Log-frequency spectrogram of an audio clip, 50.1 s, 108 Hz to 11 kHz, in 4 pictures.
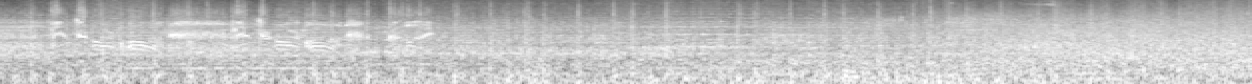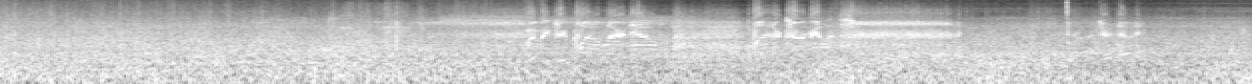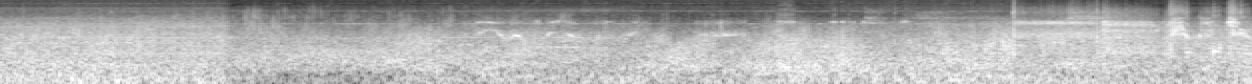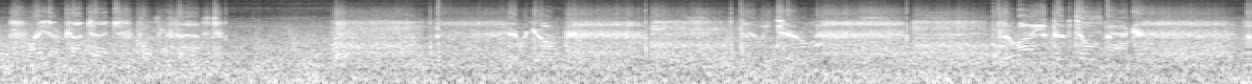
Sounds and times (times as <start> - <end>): Music: 0.0 - 20.1
Outside, rural or natural: 0.0 - 50.0
Speech: 0.5 - 4.4, 17.8 - 19.3, 20.0 - 22.2, 23.2 - 24.1, 29.5 - 34.3, 36.7 - 39.9, 42.6 - 44.0, 44.9 - 46.4, 47.5 - 49.3.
